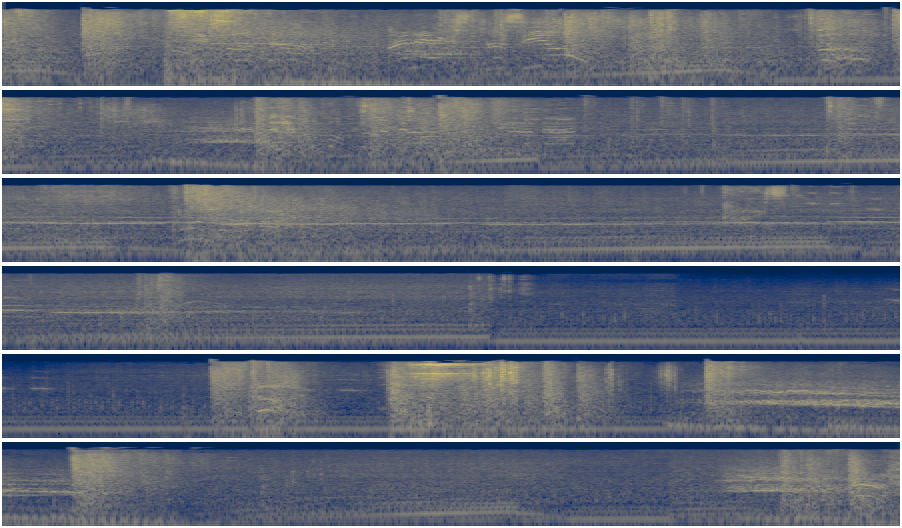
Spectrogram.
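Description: A car engine revs up and down as it shifts through gears.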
